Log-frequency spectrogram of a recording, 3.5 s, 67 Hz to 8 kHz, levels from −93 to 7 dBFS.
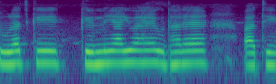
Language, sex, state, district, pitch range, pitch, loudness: Hindi, female, Bihar, Vaishali, 210-220 Hz, 220 Hz, -23 LUFS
